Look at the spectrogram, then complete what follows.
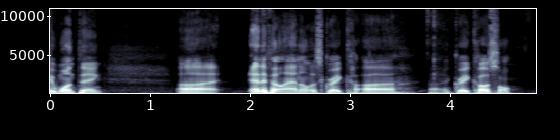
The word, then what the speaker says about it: Cosell: NFL analyst Greg Cosell, not Cosell, but it's Cosell, I think actually it's pronounced.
